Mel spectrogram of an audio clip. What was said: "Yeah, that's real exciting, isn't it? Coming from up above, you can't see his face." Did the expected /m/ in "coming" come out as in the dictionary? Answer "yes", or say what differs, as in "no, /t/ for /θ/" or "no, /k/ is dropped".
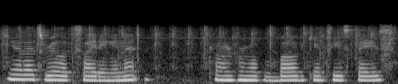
no, /m/ is dropped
